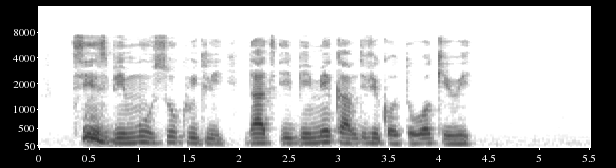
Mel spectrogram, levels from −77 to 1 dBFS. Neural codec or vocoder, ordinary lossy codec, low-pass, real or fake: none; none; 7.2 kHz; real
